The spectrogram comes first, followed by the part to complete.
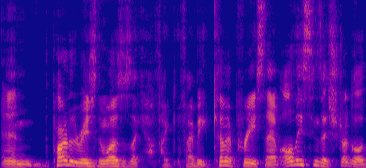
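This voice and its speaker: Very fast and with lively intonation, a bright, sharp voice with an American accent comes through on a very clean recording with a silent background. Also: man. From Colorado (Broomfield). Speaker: parish director of religious education. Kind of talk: casual interview. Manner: halting, many fillers.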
